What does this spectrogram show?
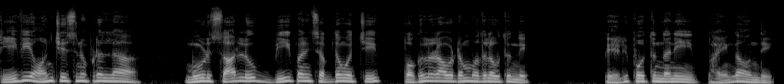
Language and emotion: Telugu, fearful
